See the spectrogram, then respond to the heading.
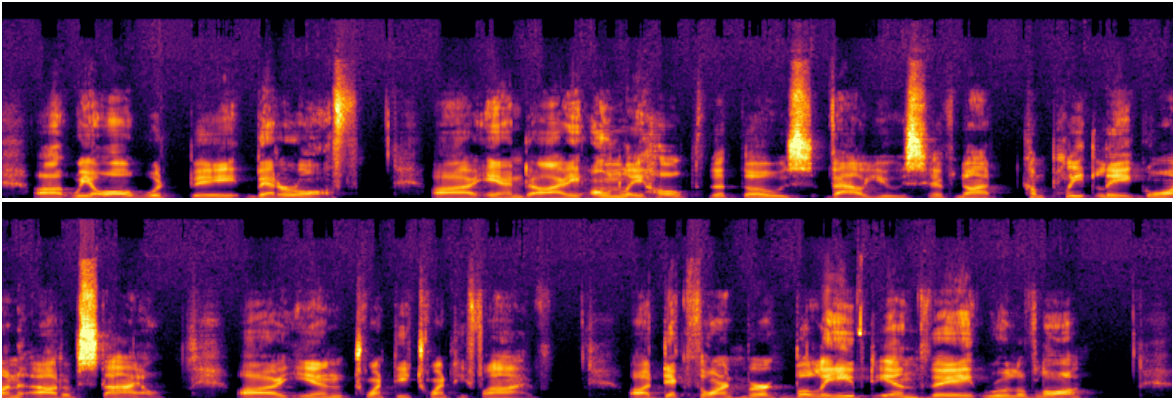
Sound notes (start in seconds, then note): none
